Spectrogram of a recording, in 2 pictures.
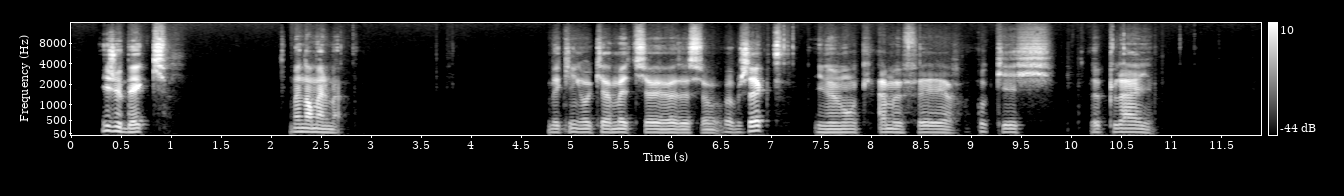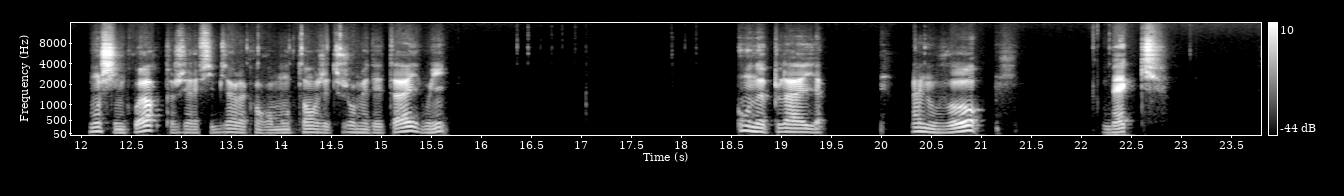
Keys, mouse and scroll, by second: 2.6 click, 7.1 click, 8.3 click, 10.4-13.4 drag, 13.6-18.2 drag, 20.3 click, 22.1-23.8 drag.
